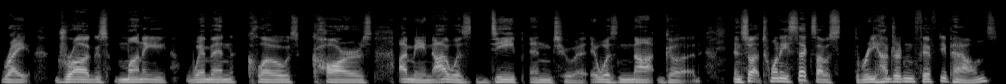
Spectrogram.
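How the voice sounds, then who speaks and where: A man's voice: lowish voice, fairly even intonation, a little slow, no room sound, studio quality. A man from the United States, a podcast guest, telling his own life story in a candid, emphatic way, swearing casually and acting out old conversations. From Indianapolis, United States. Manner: blunt and emphatic, swears casually, retells past dialogue.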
